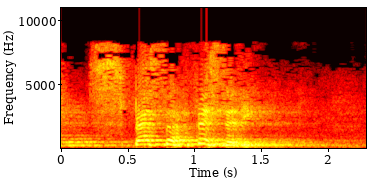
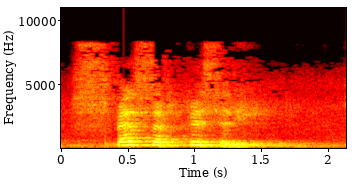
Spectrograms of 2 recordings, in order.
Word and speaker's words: specificity: Pray with specificity. Specificity. It's the word specific. And then, and add the itty at the end. Specificity. That's how it's pronounced.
